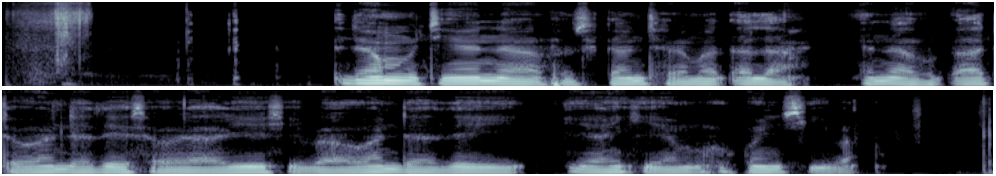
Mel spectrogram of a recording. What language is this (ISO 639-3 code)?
hau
